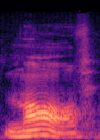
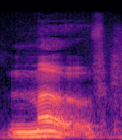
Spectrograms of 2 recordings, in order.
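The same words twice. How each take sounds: First: The vowel is not a long O. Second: The vowel is a long O. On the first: The speaker calls it wrong. "Mauve is not, that's not a color" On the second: The speaker calls it right. "with a long O"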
